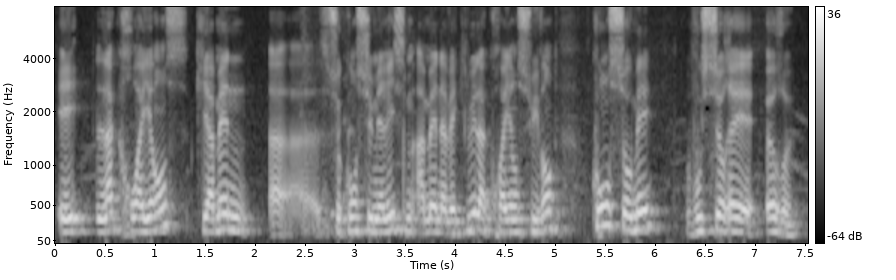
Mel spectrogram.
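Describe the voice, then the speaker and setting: A man's voice: a little high, lively intonation, darkish tone. A man giving a religious conference lecture, speaking straight to the audience, repeating key phrases for emphasis, with hesitations and restarts. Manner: measured, with frequent hesitations and restarts.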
